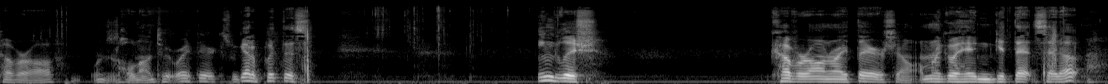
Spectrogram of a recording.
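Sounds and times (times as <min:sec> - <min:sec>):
low steady hum: 0:00.0 - 0:11.0
plastic film crinkling: 0:02.8 - 0:05.5.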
